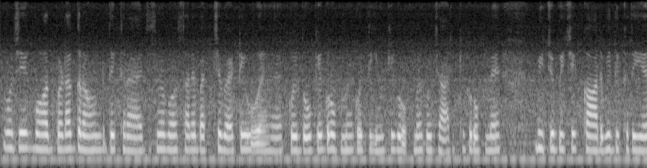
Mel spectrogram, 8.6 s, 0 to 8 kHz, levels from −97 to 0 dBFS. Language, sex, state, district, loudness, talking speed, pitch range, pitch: Hindi, female, Bihar, Bhagalpur, -18 LUFS, 255 wpm, 210-230 Hz, 220 Hz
